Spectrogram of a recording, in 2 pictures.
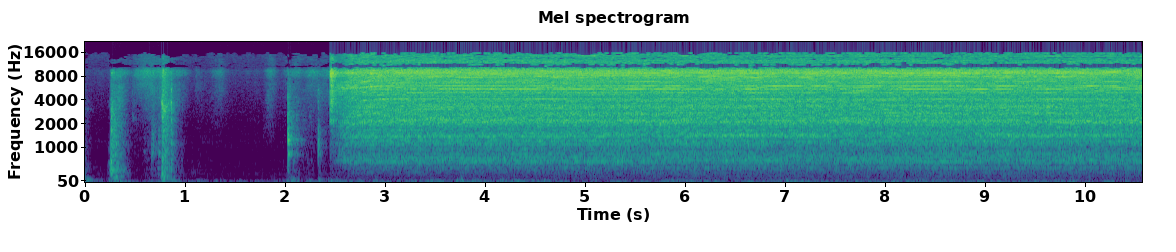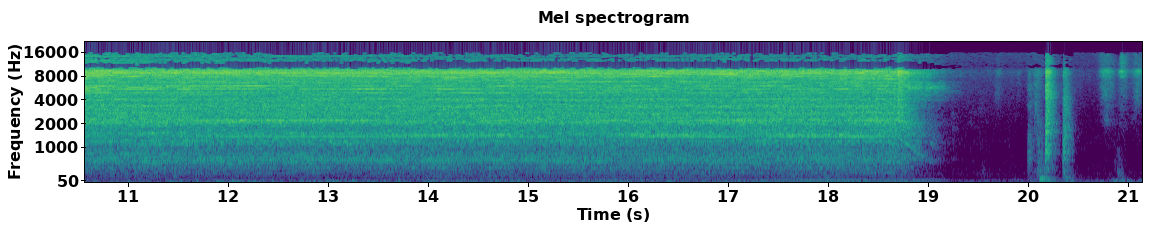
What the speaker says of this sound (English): now I'm going to give that a shot with the heat gun and dry her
